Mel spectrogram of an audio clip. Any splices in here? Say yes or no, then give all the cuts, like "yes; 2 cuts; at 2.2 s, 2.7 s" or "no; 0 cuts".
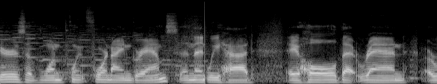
yes; 1 cut; at 2.0 s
